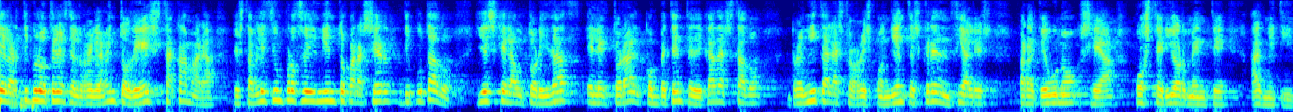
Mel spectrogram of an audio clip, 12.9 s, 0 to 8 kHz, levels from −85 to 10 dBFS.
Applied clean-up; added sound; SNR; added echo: none; none; none; reverberation time 1.6 s.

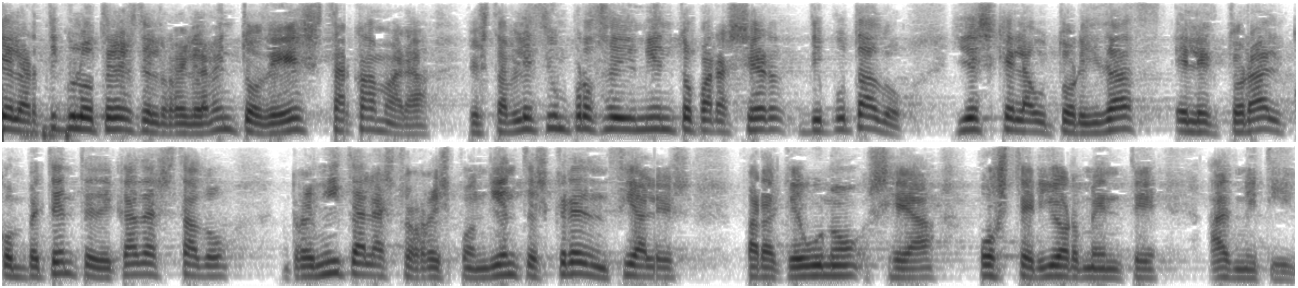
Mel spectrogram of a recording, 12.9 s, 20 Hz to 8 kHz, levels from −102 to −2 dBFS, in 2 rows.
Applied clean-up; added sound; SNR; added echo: none; none; none; none.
